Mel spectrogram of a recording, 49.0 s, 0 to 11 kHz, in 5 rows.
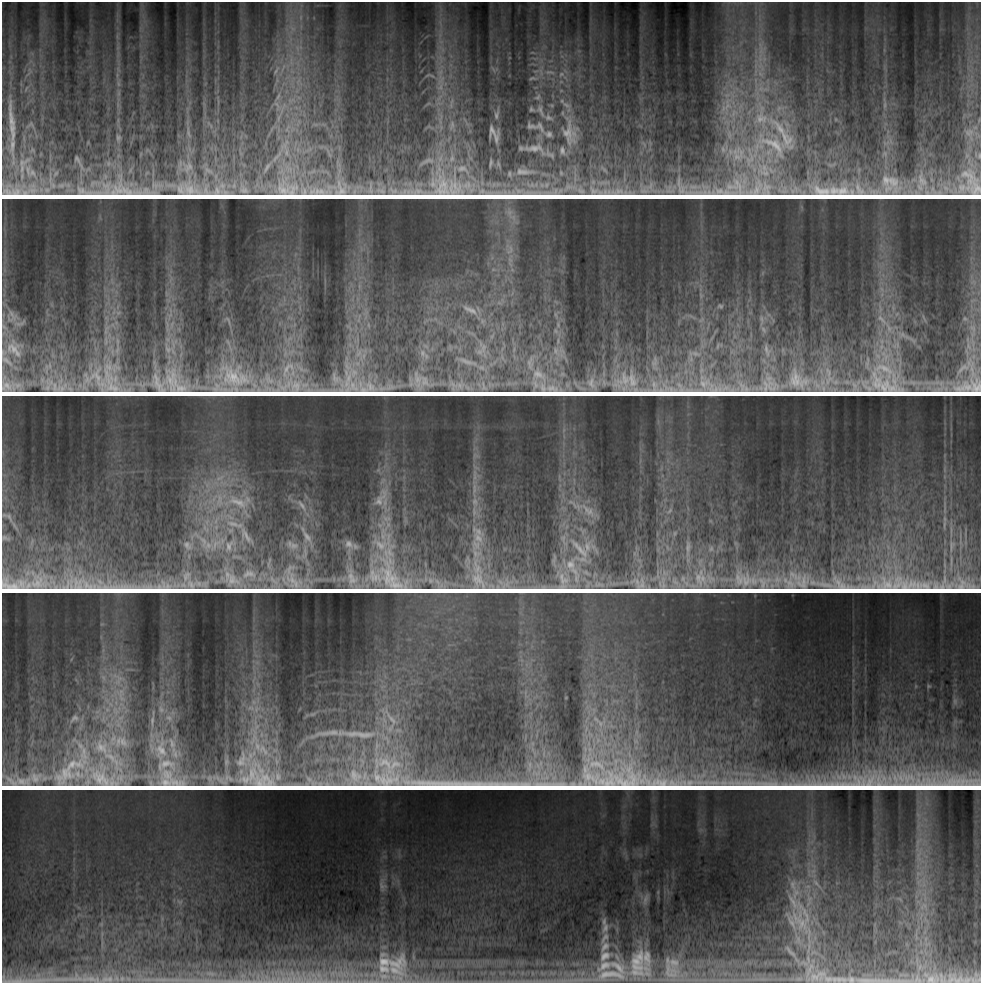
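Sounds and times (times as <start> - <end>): music: 0.0 - 48.9
men grunting and crying out: 7.2 - 10.9, 13.8 - 26.5, 29.9 - 33.8.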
